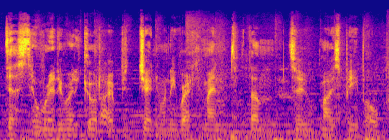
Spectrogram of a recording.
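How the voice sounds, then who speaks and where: A gaming vlogger talks fast in a completely flat, mid-range voice over music. His casual audio log is hesitant and meandering, full of opinionated grumbling, blunt views, and mild swearing.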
